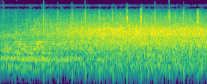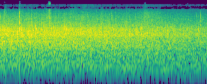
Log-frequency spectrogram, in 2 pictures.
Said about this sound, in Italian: Un applauso ai nove beati.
